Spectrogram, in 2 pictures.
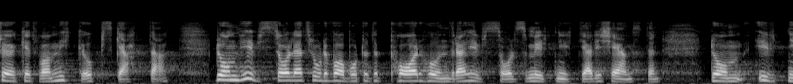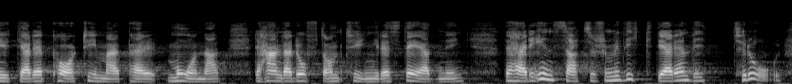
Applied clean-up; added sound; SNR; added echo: none; none; none; none.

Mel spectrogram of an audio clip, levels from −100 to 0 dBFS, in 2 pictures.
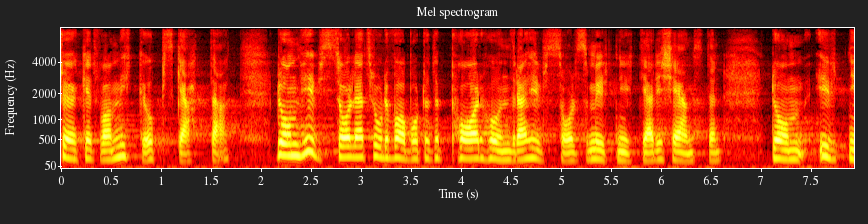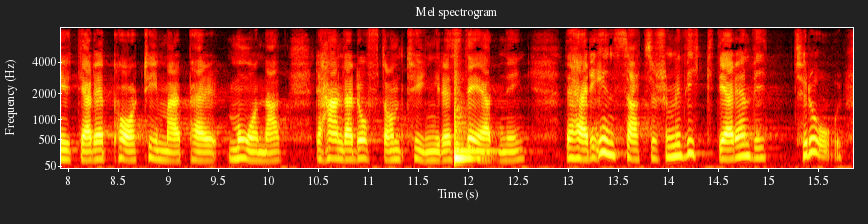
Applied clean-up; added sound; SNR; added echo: none; Snare drum; 0 dB; none.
